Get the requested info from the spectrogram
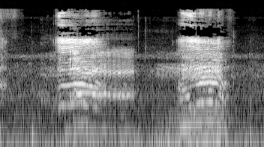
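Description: Goats bleating: a call about a second in, then a shorter one about three seconds in.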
